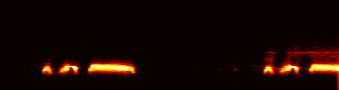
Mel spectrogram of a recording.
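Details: Spotted dove giving 'gù thổ' style coos to stimulate cooing: two quick arched notes and a long buzzy coo, a silent gap, then the phrase repeated with a faint higher tone behind it.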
